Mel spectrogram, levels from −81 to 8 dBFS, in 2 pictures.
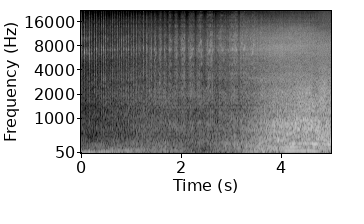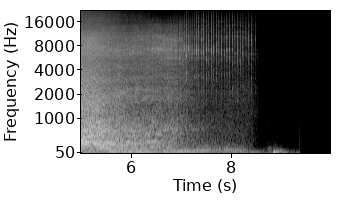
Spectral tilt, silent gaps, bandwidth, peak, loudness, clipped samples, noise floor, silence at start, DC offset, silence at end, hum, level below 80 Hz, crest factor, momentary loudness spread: -2.5 dB/octave; none; over 20 kHz; -2 dBFS; -14 LUFS; under 0.1%; -39 dBFS; 0 s; under 0.1%; 0.9 s; none; -34 dBFS; 16 dB; 18 LU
